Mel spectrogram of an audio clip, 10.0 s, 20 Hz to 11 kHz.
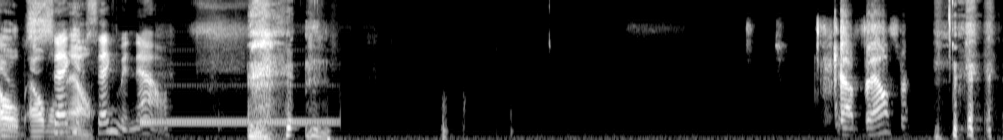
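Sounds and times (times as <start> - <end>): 
speech: 0.0 - 3.4, 8.4 - 10.0
outgoing phone ring tone: 1.5 - 3.4
loud throaty burp-like noise: 2.5 - 3.4.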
